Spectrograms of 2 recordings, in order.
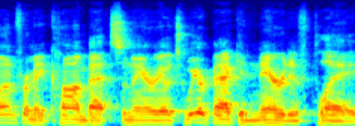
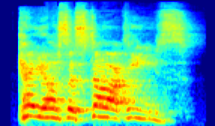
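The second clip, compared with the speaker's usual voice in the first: shrieking, panicked scream, very high and loud; 5 dB louder than usual. Voicing a corporal warning the unit: screaming in character. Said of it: "she just screams".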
